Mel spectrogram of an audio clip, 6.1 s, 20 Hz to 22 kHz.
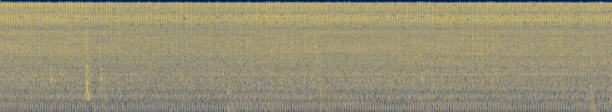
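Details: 2016 Jeep Patriot after misfire repair (codes P0302, P0171, P2096, P000A) and codes cleared, charger running in background: smooth steady idle, no misfire or knock; running smoothly.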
